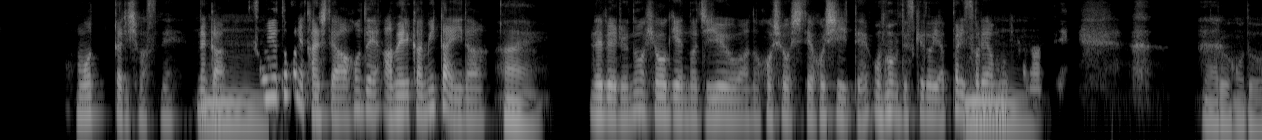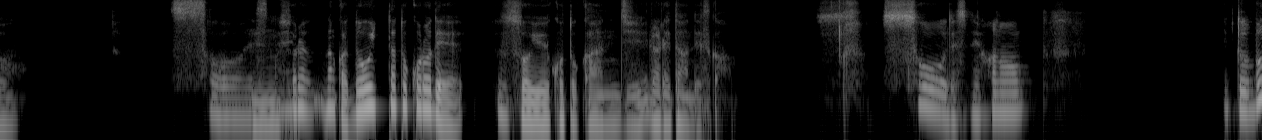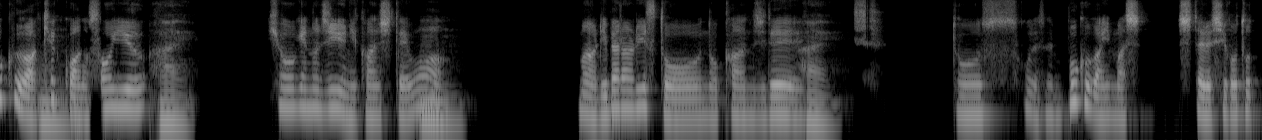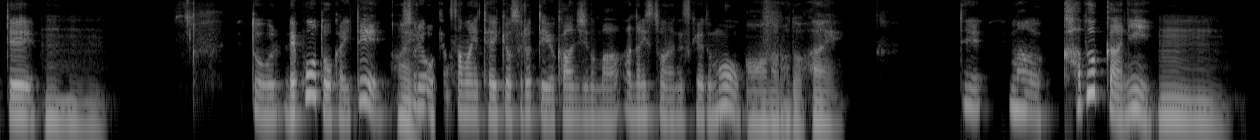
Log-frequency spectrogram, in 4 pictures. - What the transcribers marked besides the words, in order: other noise; tapping; laughing while speaking: "思うんです"; sigh; other background noise
- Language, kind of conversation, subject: Japanese, unstructured, 政府の役割はどこまであるべきだと思いますか？
- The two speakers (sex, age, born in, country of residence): male, 25-29, South Korea, Japan; male, 45-49, Japan, Japan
